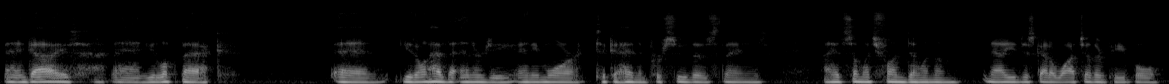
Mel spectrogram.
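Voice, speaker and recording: Man, 50s, live-stream host, very dark tone, casual rambling chat. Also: fairly low pitch, monotone, moderate pace. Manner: rambling, thinks aloud, answers chat comments. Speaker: livestream host.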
